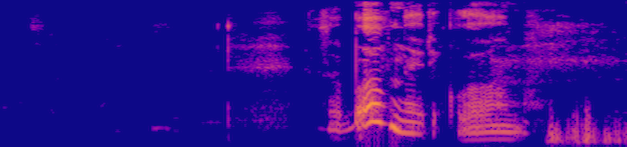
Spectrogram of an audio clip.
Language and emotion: Russian, sad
